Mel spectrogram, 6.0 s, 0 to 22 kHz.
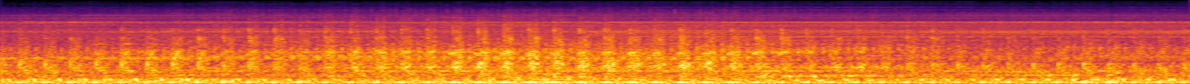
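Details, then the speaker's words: Rare old diesel semi truck revived and started for the first time, 70 lb oil pressure, heavy smoke, mechanical injectors. A loping, uneven idle at about four pulses a second with cylinders dropping out: misfire, expected to clear. "All the smoke. Yeah, all the smoke. Got a hell of a miss."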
